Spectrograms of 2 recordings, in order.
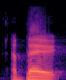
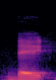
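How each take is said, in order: First: "A boat." with a clear long oh vowel, a bit louder; plain "boat". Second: "A boot." with an oo vowel, like Nova Scotian "boat"; mock "boot" pronunciation. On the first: Streamer insists to chat on "boat" with oh. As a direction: says "boat" his own way, firm oh sound. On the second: Streamer mocks chat's spelling, saying "boot" with oo. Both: Shown as a demonstration. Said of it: "I don't say a boot".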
